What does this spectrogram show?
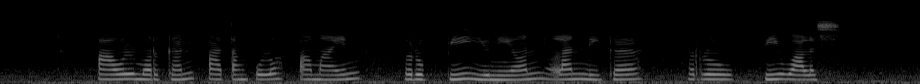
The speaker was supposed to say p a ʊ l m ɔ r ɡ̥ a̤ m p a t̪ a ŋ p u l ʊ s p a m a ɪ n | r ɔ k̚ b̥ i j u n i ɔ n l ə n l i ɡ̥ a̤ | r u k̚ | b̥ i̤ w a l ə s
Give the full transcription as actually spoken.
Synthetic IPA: p a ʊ l m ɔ r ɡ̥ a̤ n p a t̪ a ŋ p u l ʊ h p a m a ɪ n | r u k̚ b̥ i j u n i ɔ n l a n l i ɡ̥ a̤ | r u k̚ | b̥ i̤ w a l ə s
